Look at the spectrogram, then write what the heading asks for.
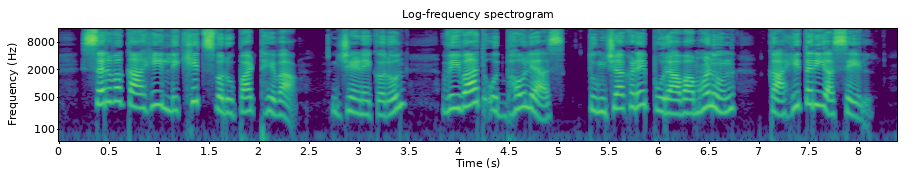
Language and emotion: Marathi, neutral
